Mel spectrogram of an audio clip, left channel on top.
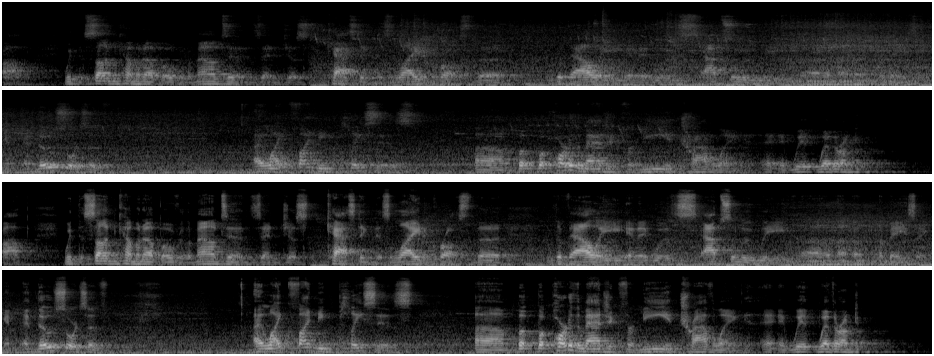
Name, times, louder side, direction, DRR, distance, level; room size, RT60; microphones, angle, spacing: voice 1, 0.0-10.9 11.8-13.7 14.0-17.9, right 4 dB, 50° right, 10 dB, 0.4 m, -33 dB
sound 1, 1.1-17.0, right 1 dB, ahead, 0.6 m, -55 dB
sound 2, 3.1-16.3, equal, 75° left, 0.9 m, -44 dB
Motorcycle / Engine, 3.7-11.3, left 1 dB, 40° left, 1.1 m, -44 dB
8.8 x 3.0 x 6.4 m, 1.1 s
head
